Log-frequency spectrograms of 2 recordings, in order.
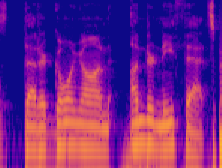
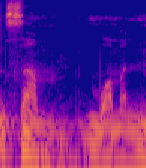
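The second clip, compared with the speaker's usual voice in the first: very low, hushed nineties movie-trailer announcer voice; 11 semitones lower, 7 dB quieter than usual. Answering a question by slipping into a 90s movie preview voice. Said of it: "you just went into 90s preview like preview yeah".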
